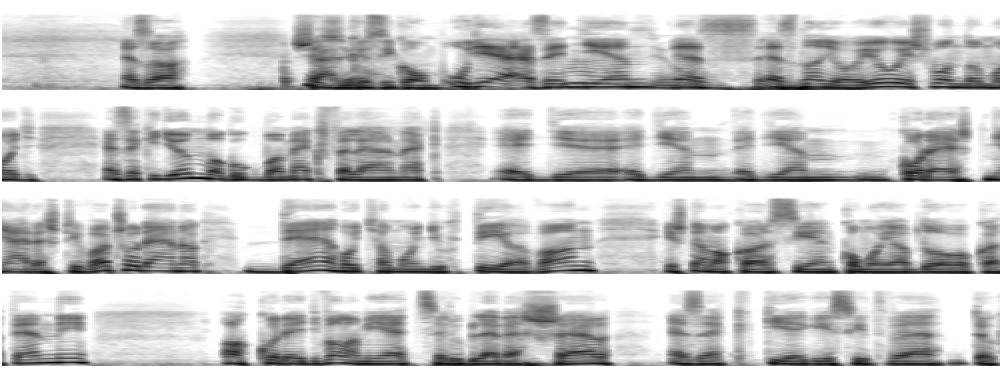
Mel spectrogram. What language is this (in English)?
Hungarian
